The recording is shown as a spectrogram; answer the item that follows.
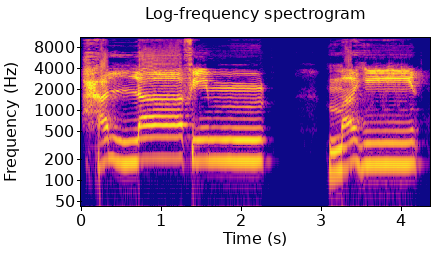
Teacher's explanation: After the tanween, the next letter is mim, which is from yarmalun letters. So we make idgham with gunna. So we long almost two counts here as well.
